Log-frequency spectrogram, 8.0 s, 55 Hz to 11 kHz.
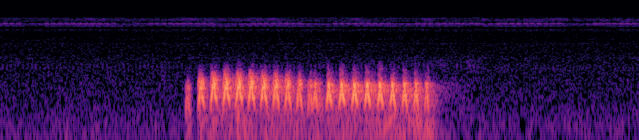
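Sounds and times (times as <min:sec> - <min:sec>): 
Neotropical spectacled owl giving low knocking hoots: 0:02.3 - 0:05.5.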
